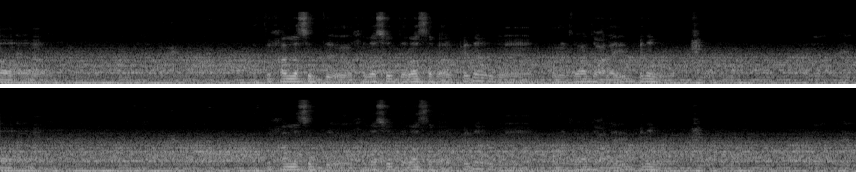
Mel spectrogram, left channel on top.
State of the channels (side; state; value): both; normal; correlation 0.78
